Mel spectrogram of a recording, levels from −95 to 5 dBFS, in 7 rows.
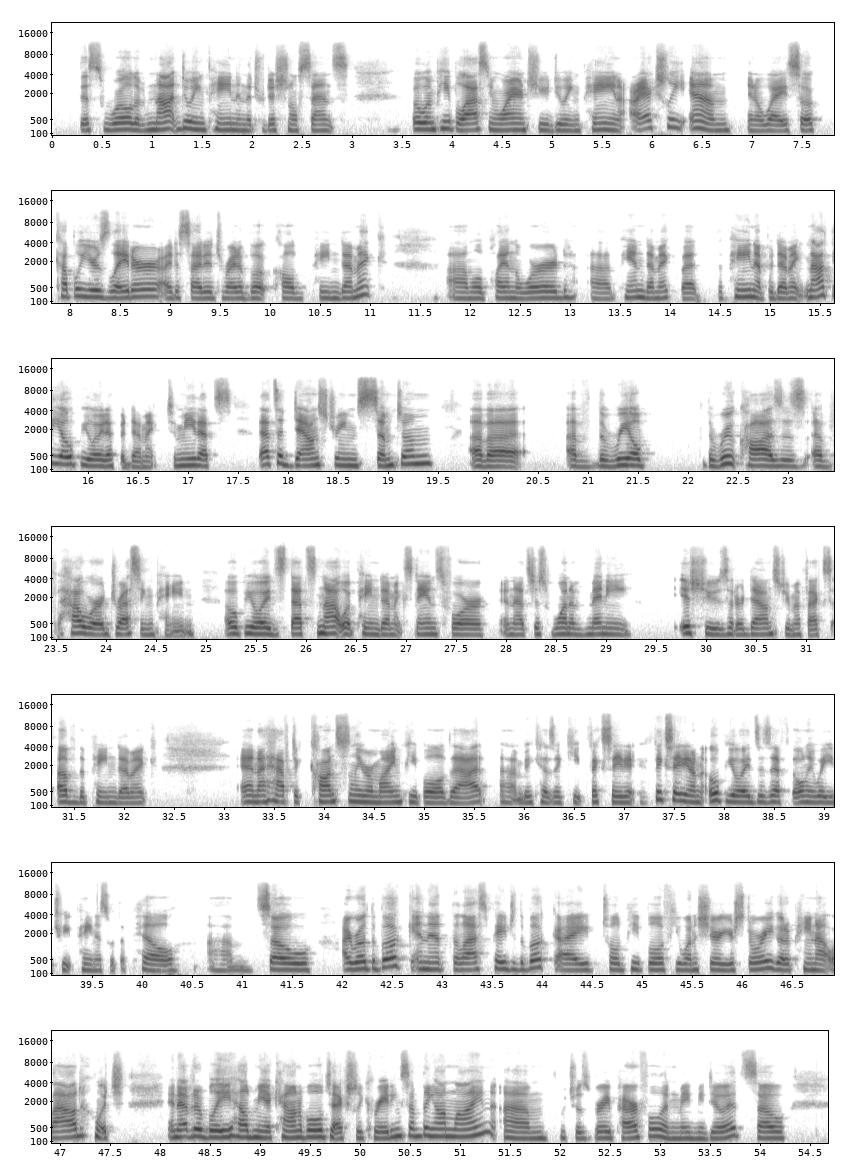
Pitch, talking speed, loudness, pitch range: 185 Hz, 195 wpm, -33 LUFS, 175-205 Hz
